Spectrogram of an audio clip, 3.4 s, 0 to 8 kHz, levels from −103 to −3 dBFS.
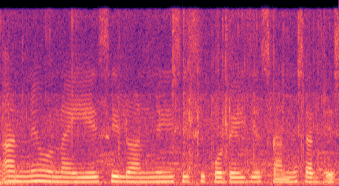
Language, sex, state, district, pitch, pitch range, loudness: Telugu, female, Andhra Pradesh, Sri Satya Sai, 200 Hz, 195-215 Hz, -15 LUFS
